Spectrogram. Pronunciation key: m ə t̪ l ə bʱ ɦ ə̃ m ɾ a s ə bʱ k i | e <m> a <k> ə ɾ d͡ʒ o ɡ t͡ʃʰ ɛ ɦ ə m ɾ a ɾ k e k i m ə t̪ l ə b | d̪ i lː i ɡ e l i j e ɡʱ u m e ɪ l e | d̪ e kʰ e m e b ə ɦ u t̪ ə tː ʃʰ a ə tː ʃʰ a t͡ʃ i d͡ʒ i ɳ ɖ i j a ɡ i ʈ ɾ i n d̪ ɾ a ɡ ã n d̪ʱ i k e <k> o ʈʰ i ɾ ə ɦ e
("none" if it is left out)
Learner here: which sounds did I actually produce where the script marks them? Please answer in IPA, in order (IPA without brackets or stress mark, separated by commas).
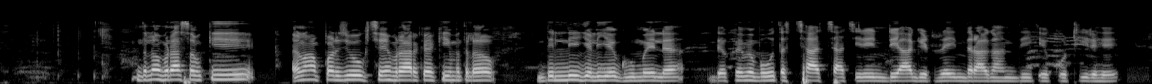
n, p, k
